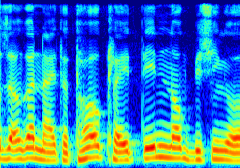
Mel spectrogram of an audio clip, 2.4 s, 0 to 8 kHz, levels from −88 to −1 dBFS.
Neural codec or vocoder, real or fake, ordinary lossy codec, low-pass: none; real; none; 7.2 kHz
